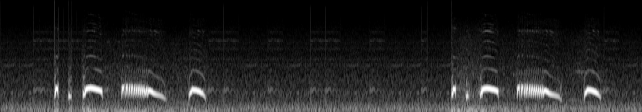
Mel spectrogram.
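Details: Female spotted dove cooing to stimulate a male, repeating the same phrase twice about four seconds apart: short notes, a long descending coo and a short rounded coo, over steady low background noise.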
